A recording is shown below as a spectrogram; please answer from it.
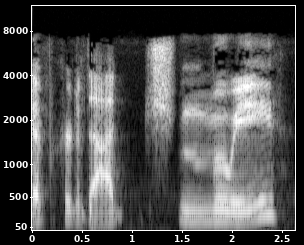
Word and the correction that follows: Shenmue: For the Dreamcast. – What? – Shenmue. – Oh, I heard Shmooey.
